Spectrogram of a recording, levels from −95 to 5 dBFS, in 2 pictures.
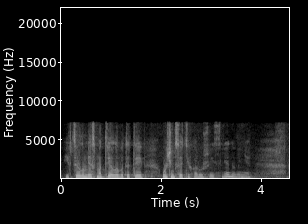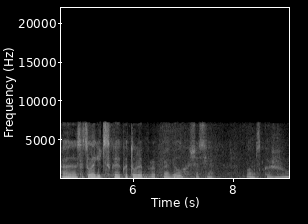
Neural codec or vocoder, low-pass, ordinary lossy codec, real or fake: none; 7.2 kHz; MP3, 48 kbps; real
